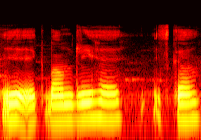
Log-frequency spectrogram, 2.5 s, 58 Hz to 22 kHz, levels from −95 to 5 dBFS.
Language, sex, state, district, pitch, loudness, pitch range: Hindi, male, Bihar, West Champaran, 140 Hz, -14 LUFS, 135-145 Hz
